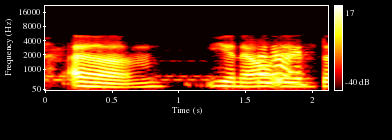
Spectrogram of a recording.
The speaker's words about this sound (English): I'm sorry for the phone ringing, by the way.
